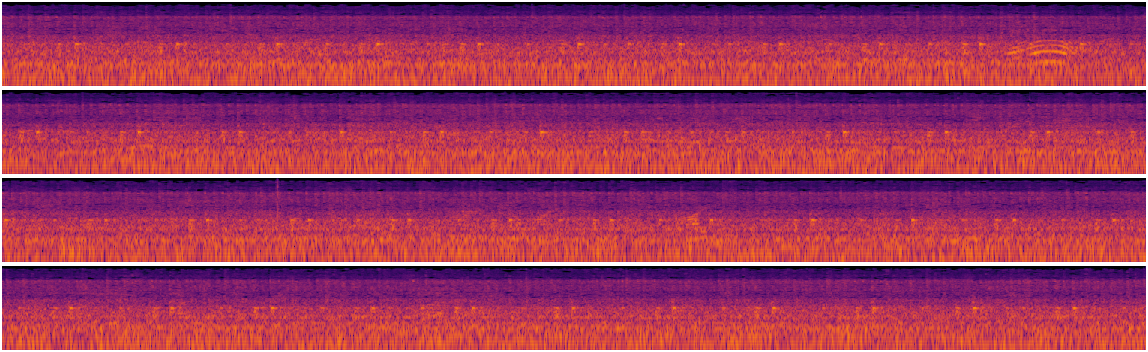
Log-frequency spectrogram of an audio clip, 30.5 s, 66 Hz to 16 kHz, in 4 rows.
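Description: Leyland OPD2/1 double-decker bus's six-cylinder Leyland O.600 diesel engine idling steadily.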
